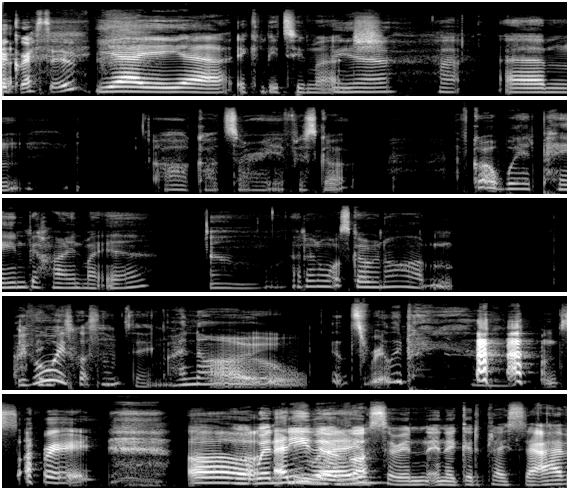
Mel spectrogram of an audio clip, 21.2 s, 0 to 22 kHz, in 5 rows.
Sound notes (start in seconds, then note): 16.0 laughs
